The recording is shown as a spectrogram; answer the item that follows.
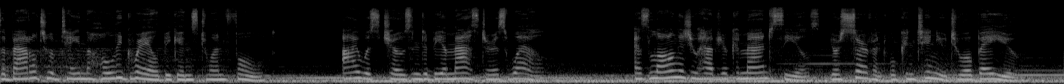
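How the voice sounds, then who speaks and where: Woman acting a high-voiced, haughty teenage girl mage. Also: natural voice. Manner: smug, explanatory, sharp-tongued. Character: haughty, brisk teenage girl mage, exasperated know-it-all. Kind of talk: English anime dub acting. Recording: loud music behind dialogue. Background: loud music.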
